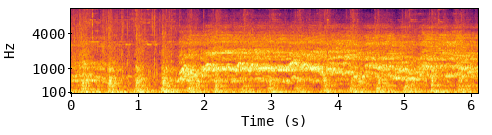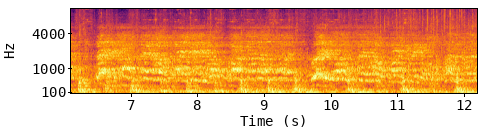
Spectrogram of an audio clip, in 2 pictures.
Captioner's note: applause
